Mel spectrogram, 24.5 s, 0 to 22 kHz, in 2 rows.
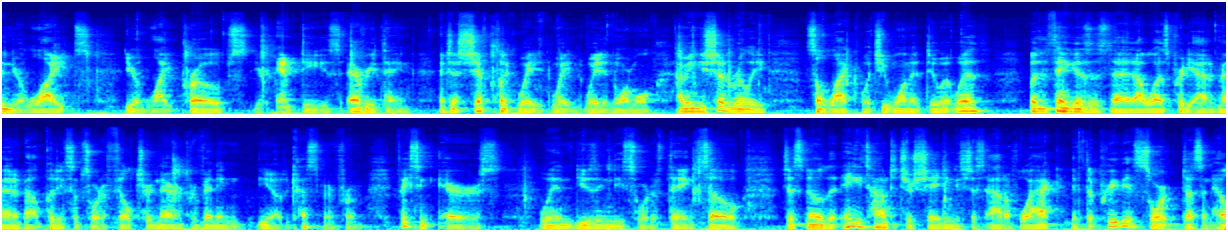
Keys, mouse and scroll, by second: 1.2 click, 1.8 h, 2.1 click, 2.5 h, 2.7-3.3 scroll down 3, 3.3 click, 3.4 h, 4.2 click, 4.8 h, 4.9-5.8 scroll up 3, 5.8 middle click, 6.1-6.5 scroll up 6, 6.7 alt+a, 7.0 scroll down 2, 7.3 shift+middle click, 8.1 click, 8.6 shift+click, 9.4 shift+double click, 10.3 shift+click, 11.1 shift+click, 11.7 shift+middle click, 12.5 shift+click, 13.9 q, 17.9 shift+click, 19.6 scroll down 1, 19.8 middle click, 21.8 middle click, 22.1 scroll down 1, 24.2 middle click.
